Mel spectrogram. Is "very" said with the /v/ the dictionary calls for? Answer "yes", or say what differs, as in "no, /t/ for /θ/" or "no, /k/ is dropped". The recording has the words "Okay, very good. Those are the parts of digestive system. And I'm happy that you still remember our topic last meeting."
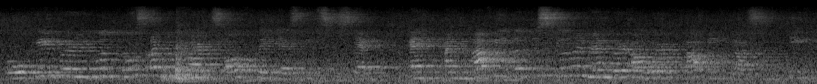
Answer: no, /w/ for /v/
